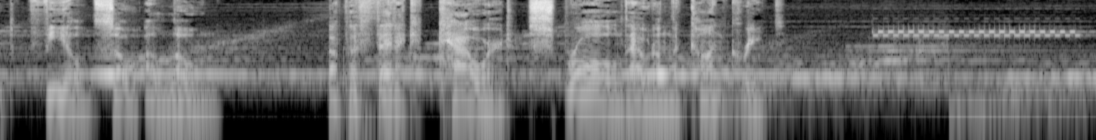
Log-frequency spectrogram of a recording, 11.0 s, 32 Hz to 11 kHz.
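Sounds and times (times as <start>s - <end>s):
speech: 0.1s - 2.3s, 3.3s - 7.9s
phone ringtone trilling: 8.7s - 10.9s.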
